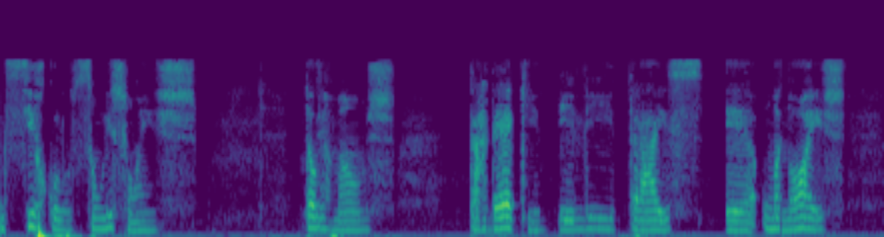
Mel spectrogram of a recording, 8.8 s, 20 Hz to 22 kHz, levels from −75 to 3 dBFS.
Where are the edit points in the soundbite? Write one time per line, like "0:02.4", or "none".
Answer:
0:03.2
0:05.5
0:07.8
